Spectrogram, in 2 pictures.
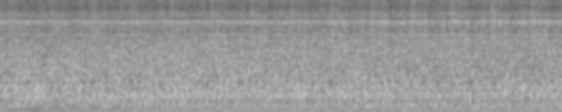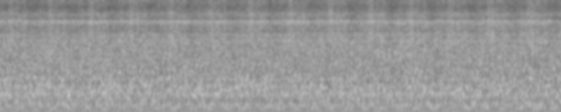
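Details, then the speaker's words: Old band saw blade that previously hit a nail, cutting huge American beech slabs with slow drip: harsh, strained roar holds steady under heavy load; sounded horrible, blade seemingly close to blowing, though cut quality looked amazing. "well i'm not gonna lie that sounded horrible i was just cringing thinking that that monster was gonna blow any second you can definitely tell that this blade has hit something before"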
